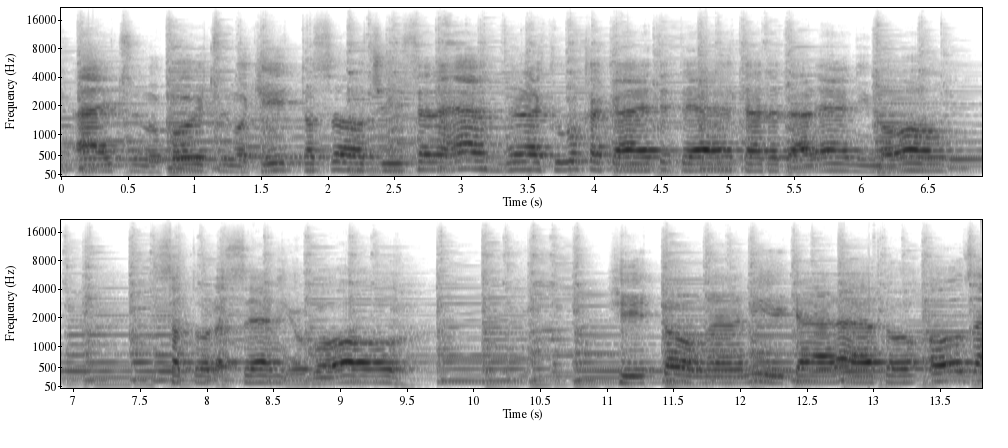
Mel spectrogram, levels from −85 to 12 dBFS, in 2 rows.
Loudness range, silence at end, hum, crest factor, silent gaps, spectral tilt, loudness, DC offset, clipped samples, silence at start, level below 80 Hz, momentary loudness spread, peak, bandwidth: 3 LU; 0 s; none; 14 dB; none; -5 dB/octave; -14 LUFS; under 0.1%; under 0.1%; 0 s; -72 dBFS; 15 LU; 0 dBFS; 15.5 kHz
